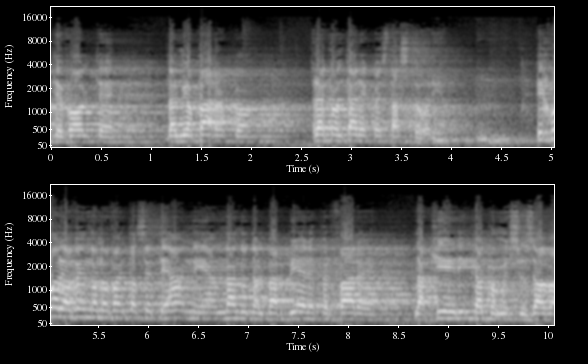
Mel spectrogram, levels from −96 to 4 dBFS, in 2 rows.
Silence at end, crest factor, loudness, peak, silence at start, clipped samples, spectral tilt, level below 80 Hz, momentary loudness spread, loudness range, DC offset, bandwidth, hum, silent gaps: 0 s; 14 dB; -13 LUFS; 0 dBFS; 0 s; under 0.1%; -4 dB/octave; -50 dBFS; 11 LU; 2 LU; under 0.1%; 13.5 kHz; none; none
